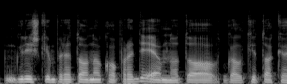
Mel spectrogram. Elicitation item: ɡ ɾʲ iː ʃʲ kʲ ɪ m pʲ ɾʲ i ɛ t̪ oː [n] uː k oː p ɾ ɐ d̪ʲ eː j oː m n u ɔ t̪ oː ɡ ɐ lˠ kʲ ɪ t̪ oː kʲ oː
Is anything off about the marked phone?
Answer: no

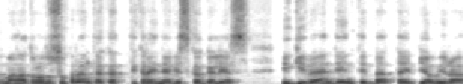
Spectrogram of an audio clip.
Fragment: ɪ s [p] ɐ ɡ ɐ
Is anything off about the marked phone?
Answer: yes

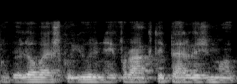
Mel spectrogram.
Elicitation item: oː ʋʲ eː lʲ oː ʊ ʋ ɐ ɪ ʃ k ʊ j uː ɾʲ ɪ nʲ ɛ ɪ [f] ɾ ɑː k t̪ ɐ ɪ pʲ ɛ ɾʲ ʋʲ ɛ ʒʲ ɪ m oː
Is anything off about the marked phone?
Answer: no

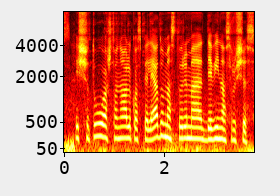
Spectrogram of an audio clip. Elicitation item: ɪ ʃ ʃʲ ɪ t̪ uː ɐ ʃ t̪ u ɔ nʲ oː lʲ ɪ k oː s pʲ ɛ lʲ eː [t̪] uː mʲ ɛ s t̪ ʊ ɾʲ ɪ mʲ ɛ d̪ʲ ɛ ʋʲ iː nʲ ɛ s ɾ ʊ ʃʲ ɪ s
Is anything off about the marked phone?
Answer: yes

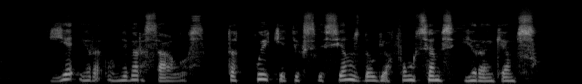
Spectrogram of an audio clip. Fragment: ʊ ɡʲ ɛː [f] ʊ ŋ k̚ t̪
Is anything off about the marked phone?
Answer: no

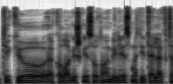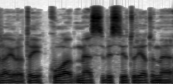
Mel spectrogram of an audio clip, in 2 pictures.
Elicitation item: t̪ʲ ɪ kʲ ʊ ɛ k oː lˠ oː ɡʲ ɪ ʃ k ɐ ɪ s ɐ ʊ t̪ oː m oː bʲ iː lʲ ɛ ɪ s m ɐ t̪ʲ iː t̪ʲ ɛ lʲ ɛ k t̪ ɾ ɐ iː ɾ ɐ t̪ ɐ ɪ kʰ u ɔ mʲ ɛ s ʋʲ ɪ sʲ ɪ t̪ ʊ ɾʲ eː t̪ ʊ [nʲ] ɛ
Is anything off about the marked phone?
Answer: yes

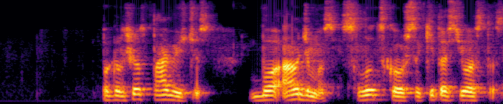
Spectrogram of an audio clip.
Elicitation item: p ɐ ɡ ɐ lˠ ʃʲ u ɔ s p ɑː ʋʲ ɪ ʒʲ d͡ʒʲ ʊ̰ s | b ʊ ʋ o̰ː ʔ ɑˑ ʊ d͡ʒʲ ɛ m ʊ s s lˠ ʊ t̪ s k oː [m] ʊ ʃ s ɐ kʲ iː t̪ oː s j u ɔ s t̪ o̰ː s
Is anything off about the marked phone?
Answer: yes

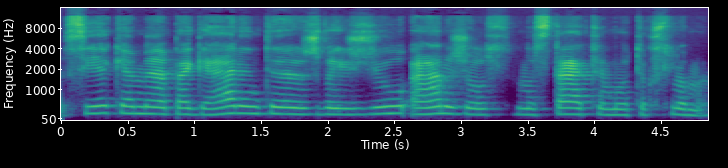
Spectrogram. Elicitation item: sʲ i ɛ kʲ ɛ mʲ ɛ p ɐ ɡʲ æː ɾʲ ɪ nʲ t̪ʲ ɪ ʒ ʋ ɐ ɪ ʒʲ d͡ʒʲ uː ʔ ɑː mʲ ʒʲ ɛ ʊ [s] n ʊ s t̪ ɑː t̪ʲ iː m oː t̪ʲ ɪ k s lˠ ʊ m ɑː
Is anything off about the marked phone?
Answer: no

